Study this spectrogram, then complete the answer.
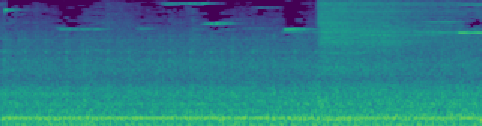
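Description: A bus engine idles with a low hum nearby.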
